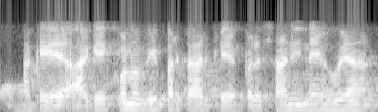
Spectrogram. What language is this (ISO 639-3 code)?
mai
